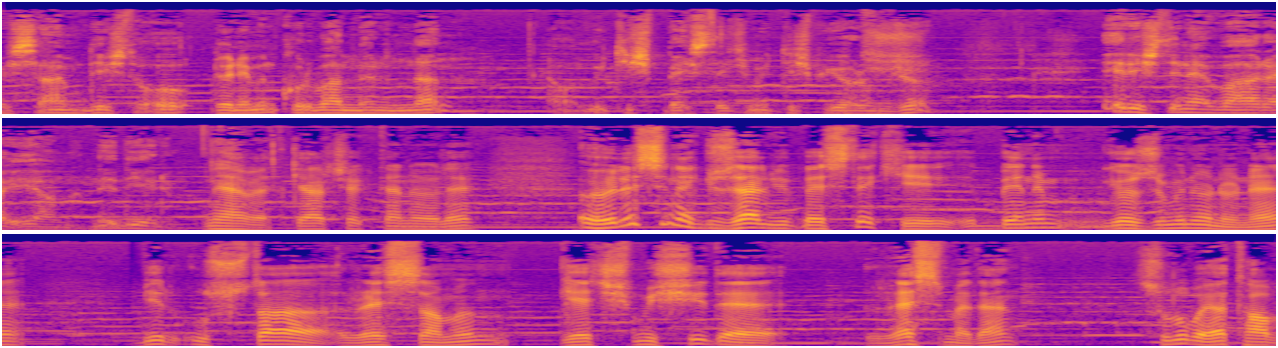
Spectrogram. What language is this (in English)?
Turkish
